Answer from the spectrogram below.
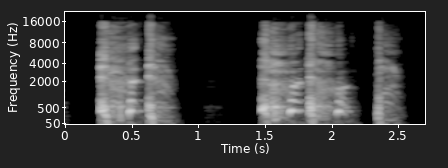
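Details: Sick streamer coughing frequently all day: a burst of about six short, sharp coughs in two runs with a brief pause between.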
